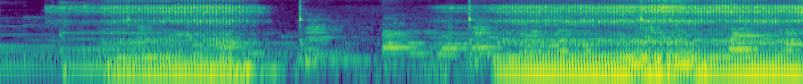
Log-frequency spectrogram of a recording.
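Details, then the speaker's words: Two friends snoring loudly in beds on either side during a trip to Busan; loud, rattling low snores with music playing over them. "두 친구 모두 코를 엄청나게 보는 거 있지. 둘이서 같이 코를 보니까 잠이 안 오는 거야. 게다가 내 침대는 가운데 있어서 양쪽으로 나를 괴롭혔어."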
